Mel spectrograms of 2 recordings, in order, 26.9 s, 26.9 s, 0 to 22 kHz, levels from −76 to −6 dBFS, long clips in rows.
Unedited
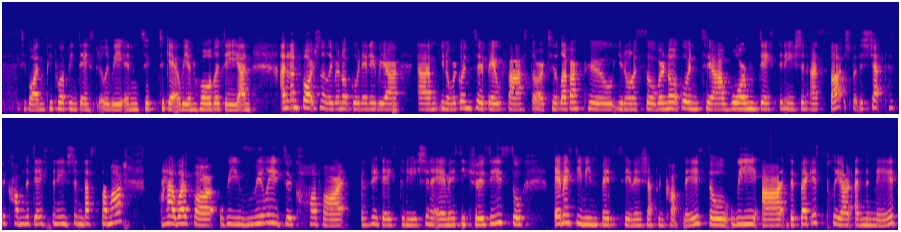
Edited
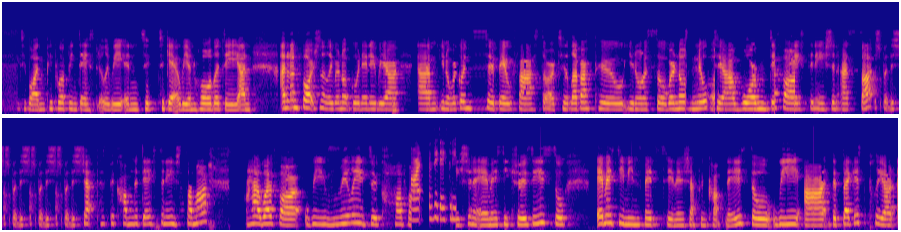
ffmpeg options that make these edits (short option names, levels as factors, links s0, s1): -filter_complex "[0:a]asplit=19[s0][s1][s2][s3][s4][s5][s6][s7][s8][s9][s10][s11][s12][s13][s14][s15][s16][s17][s18];[s0]atrim=end=7.092[s19];[s1]atrim=start=7.068:end=7.092[s20];[s2]atrim=start=7.068:end=7.092[s21];[s3]atrim=start=7.068:end=7.092[s22];[s4]atrim=start=7.068:end=7.092[s23];[s5]atrim=start=7.068:end=7.092[s24];[s6]atrim=start=7.068:end=7.092[s25];[s7]atrim=start=7.068:end=7.092[s26];[s8]atrim=start=7.068:end=10.092[s27];[s9]atrim=start=10.088:end=10.532,asetpts=PTS-STARTPTS,areverse[s28];[s10]atrim=start=10.528:end=11.432[s29];[s11]atrim=start=16.208:end=16.512[s30];[s12]atrim=start=11.428:end=13.022[s31];[s13]atrim=start=12.628:end=13.022[s32];[s14]atrim=start=12.628:end=13.022[s33];[s15]atrim=start=12.628:end=14.492[s34];[s16]atrim=start=14.838:end=18.314[s35];[s17]atrim=start=18.31:end=19.63,asetpts=PTS-STARTPTS,asetrate=85995,aresample=44100,atrim=end_sample=29852,asetpts=PTS-STARTPTS[s36];[s18]atrim=start=19.626[s37];[s19][s20]acrossfade=d=0.004:c1=hsin:c2=hsin[s38];[s38][s21]acrossfade=d=0.004:c1=hsin:c2=hsin[s39];[s39][s22]acrossfade=d=0.004:c1=hsin:c2=hsin[s40];[s40][s23]acrossfade=d=0.004:c1=hsin:c2=hsin[s41];[s41][s24]acrossfade=d=0.004:c1=hsin:c2=hsin[s42];[s42][s25]acrossfade=d=0.004:c1=hsin:c2=hsin[s43];[s43][s26]acrossfade=d=0.004:c1=hsin:c2=hsin[s44];[s44][s27]acrossfade=d=0.004:c1=hsin:c2=hsin[s45];[s45][s28]acrossfade=d=0.004:c1=hsin:c2=hsin[s46];[s46][s29]acrossfade=d=0.004:c1=hsin:c2=hsin[s47];[s47][s30]acrossfade=d=0.004:c1=hsin:c2=hsin[s48];[s48][s31]acrossfade=d=0.004:c1=hsin:c2=hsin[s49];[s49][s32]acrossfade=d=0.004:c1=hsin:c2=hsin[s50];[s50][s33]acrossfade=d=0.004:c1=hsin:c2=hsin[s51];[s51][s34]acrossfade=d=0.004:c1=hsin:c2=hsin[s52];[s52][s35]acrossfade=d=0.004:c1=hsin:c2=hsin[s53];[s53][s36]acrossfade=d=0.004:c1=hsin:c2=hsin[s54];[s54][s37]acrossfade=d=0.004:c1=hsin:c2=hsin"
